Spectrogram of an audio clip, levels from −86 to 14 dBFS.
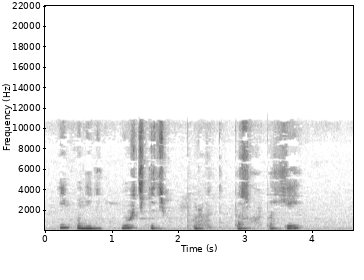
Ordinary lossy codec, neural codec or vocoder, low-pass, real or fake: AAC, 32 kbps; none; 10.8 kHz; real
